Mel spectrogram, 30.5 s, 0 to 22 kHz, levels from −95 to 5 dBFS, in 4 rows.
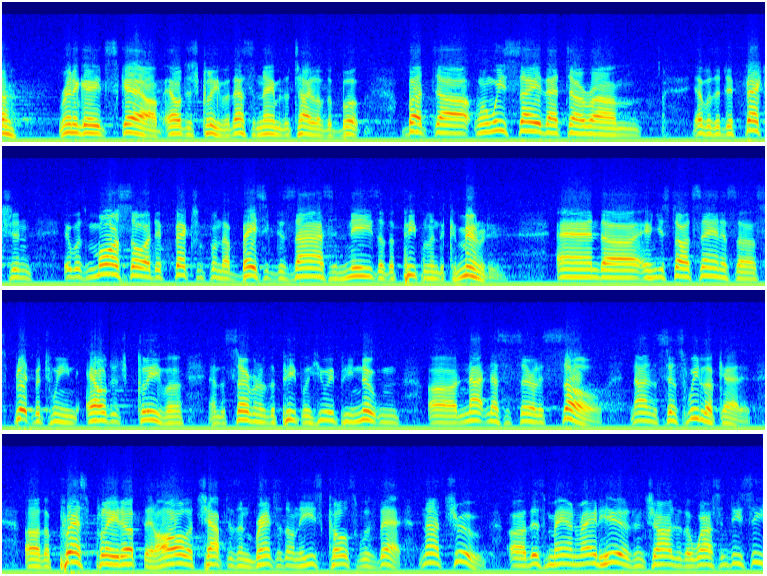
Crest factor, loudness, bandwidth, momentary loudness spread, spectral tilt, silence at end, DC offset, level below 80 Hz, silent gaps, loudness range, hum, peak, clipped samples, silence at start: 14 dB; -27 LUFS; 16 kHz; 12 LU; -7 dB/octave; 0 s; under 0.1%; -44 dBFS; none; 4 LU; none; -12 dBFS; under 0.1%; 0 s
